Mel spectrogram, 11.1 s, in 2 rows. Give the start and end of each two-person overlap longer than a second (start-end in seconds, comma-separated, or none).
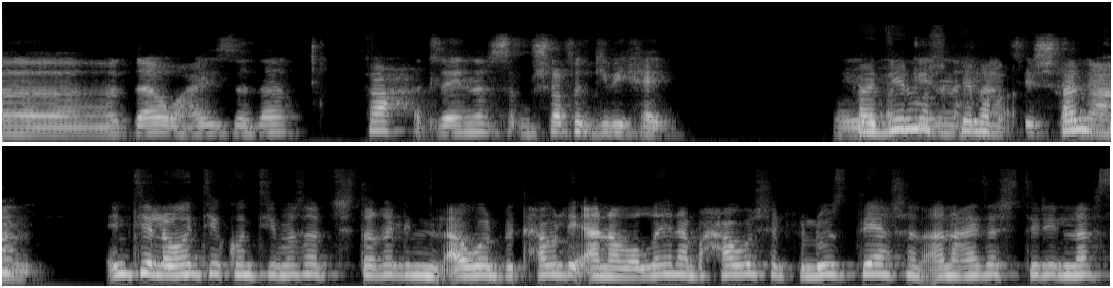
4.2-5.8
